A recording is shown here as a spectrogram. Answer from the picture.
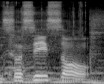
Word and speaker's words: saucisson: And this one, saucisson.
